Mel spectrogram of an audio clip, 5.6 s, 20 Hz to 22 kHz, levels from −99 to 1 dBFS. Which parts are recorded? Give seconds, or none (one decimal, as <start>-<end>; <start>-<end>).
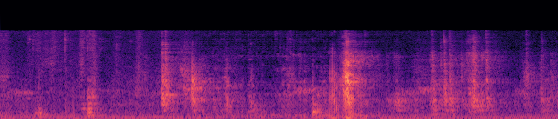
0.0-2.0; 3.8-5.6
